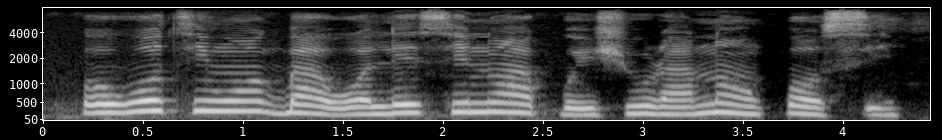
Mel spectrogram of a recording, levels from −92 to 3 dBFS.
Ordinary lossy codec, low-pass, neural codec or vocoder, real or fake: none; none; none; real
